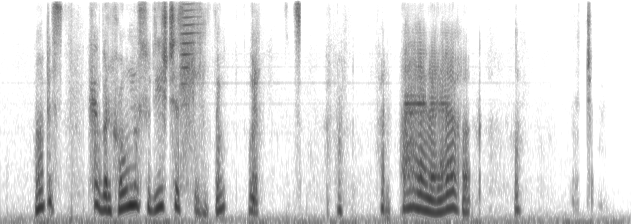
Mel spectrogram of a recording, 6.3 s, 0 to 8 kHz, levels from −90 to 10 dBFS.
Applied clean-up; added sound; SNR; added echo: neural diffusion model UNIVERSE++.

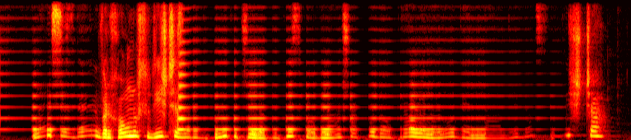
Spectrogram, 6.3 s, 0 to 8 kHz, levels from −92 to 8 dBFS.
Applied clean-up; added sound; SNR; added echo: neural mask model RNNoise.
